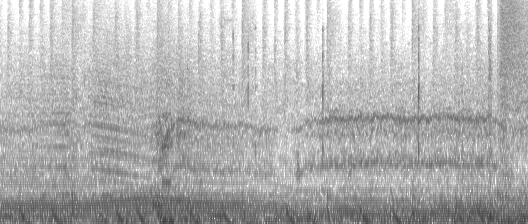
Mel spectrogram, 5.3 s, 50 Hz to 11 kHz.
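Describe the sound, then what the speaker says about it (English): A sports car drifting through a right-hand bend in Burnout 2: Point of Impact on PS2, engine droning loudly with sustained, wavering tire squeal and screeching throughout. "Drifting through that right-hander to victory in race 1, driving the sports"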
